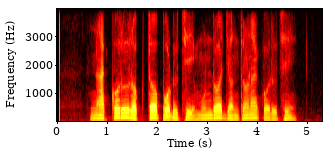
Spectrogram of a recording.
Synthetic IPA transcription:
nakɔɾuɾokt̪ɔpɔɽut͡ʃʰimuɳɖɔd͡ʒɔnt̪ɾɔɽ̃akɔɾut͡ʃʰi

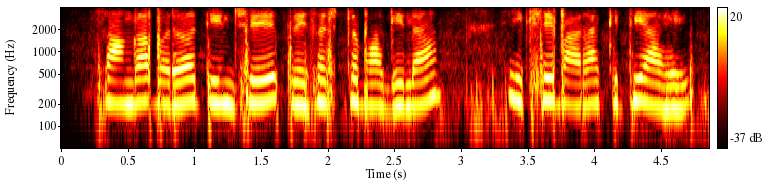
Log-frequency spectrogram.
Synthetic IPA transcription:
saŋɡabəɾət̪iːnɕet̪ɾesəʂʈəbʱaɡilaekɕebaɾakit̪iːaɦe

